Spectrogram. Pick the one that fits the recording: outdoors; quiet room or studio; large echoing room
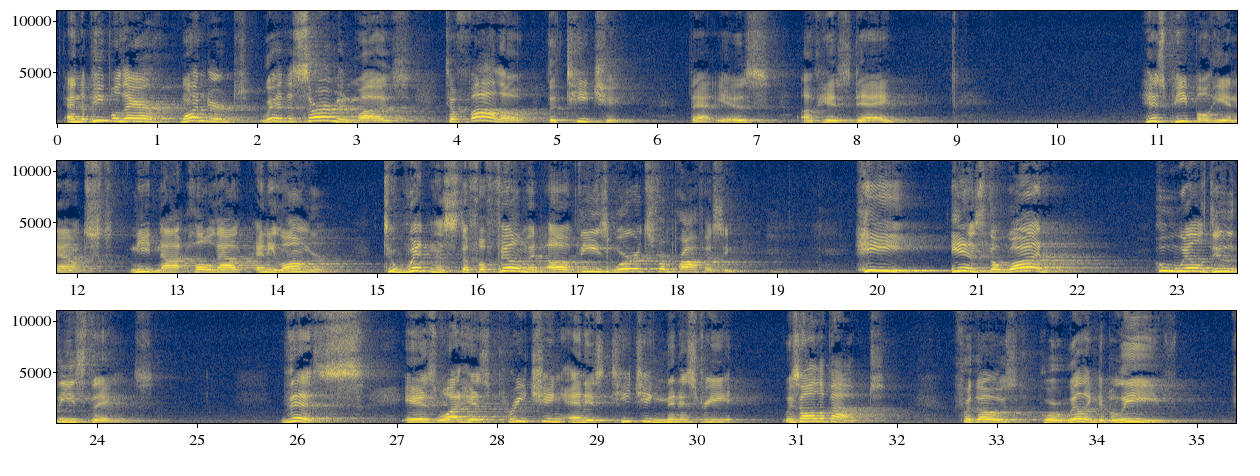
large echoing room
